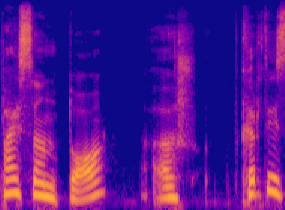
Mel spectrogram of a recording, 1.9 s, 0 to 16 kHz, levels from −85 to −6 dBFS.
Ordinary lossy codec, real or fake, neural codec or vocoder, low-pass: Opus, 64 kbps; real; none; 14.4 kHz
